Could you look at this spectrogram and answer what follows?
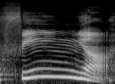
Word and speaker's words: Finger: depois do N, mas quando eles estiverem na mesma sílaba NG, o G é mudo. Então por isso que eu falo finha e o ER no final tem som de A.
